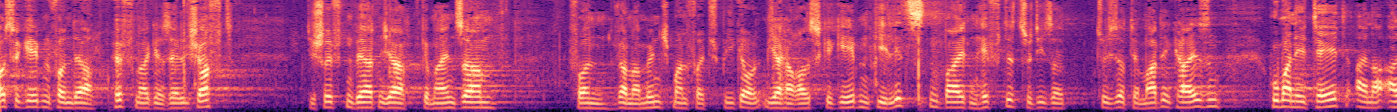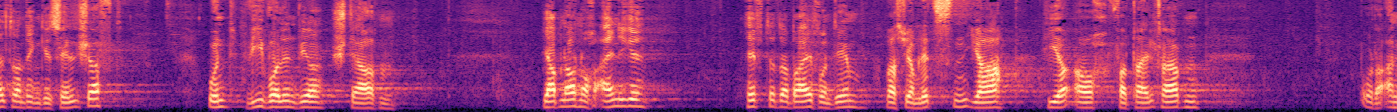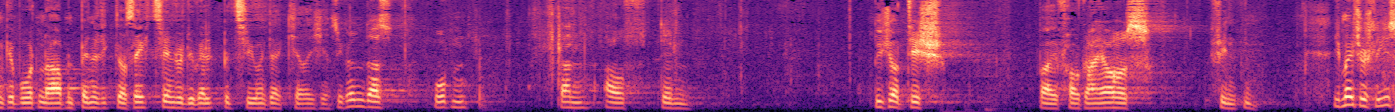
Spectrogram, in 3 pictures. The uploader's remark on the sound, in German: Vortrag, gehalten beim Kongress "Freude am Glauben" 2016.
